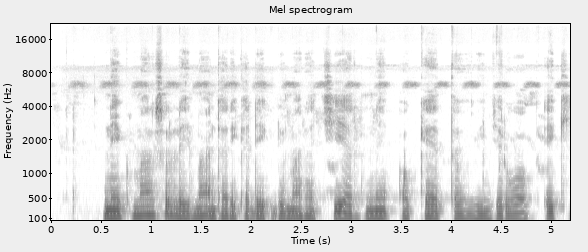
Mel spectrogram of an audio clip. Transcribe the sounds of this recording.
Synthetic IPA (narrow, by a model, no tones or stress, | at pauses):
nɪkmarsolema̰ːntaɾḭkadḛkdumaɾat͡ʃɪɛlnɛɔkɛt̪ɔwiɲd͡ʒeɾwɔkekʰi̥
